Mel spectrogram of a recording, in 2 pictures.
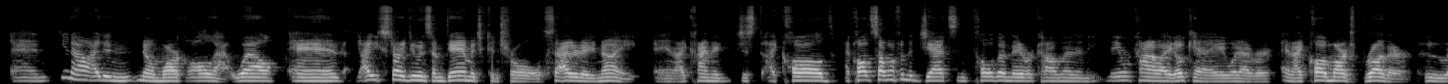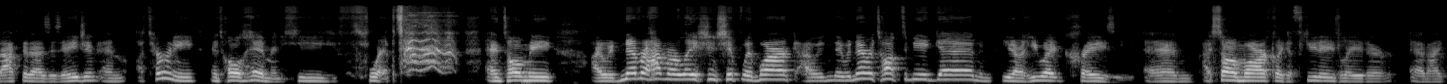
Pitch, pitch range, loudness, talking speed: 165 Hz, 155-185 Hz, -22 LUFS, 210 wpm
